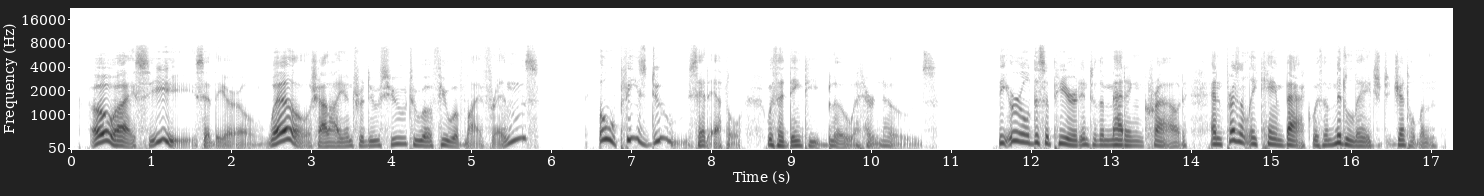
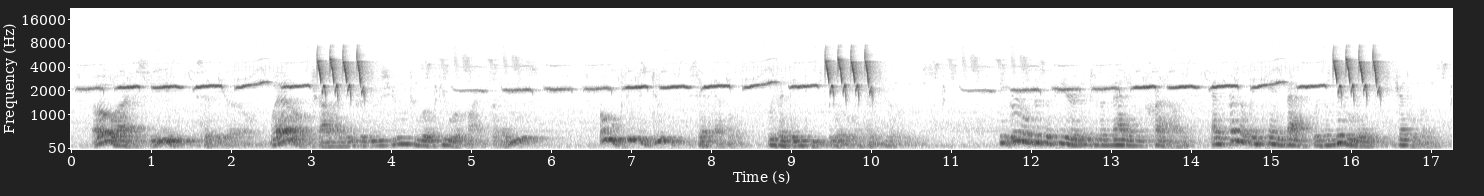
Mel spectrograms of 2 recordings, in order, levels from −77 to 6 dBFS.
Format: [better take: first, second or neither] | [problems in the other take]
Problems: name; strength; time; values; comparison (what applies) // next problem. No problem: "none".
first | background sound (Bird); 2 dB below the speech // room echo; dies away in 0.8 s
